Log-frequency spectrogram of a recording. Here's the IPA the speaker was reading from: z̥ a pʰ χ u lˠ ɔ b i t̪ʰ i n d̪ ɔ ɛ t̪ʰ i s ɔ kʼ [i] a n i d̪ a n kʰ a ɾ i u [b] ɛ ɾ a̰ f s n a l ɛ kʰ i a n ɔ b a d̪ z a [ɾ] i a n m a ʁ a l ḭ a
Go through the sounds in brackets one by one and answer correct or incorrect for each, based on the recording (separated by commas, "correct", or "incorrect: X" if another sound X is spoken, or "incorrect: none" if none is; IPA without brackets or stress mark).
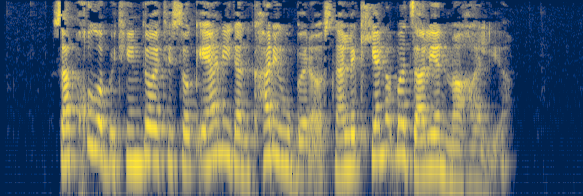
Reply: incorrect: ɛ, correct, incorrect: l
